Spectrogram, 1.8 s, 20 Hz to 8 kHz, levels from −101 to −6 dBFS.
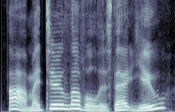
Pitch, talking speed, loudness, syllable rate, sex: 215 Hz, 240 wpm, -14 LUFS, 5.2 syllables/s, female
